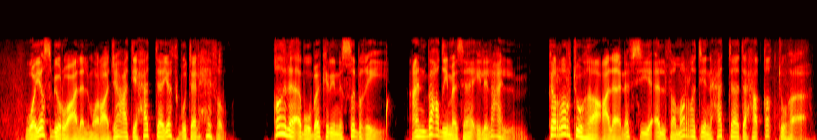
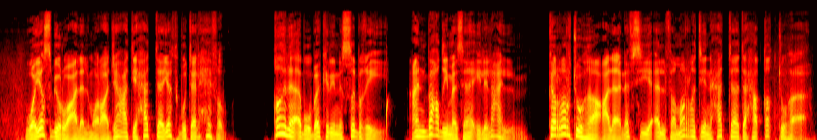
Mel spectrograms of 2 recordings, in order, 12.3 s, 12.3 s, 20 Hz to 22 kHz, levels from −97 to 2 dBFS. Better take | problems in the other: second | garbled, watery; slightly; nothing above 6.5 kHz

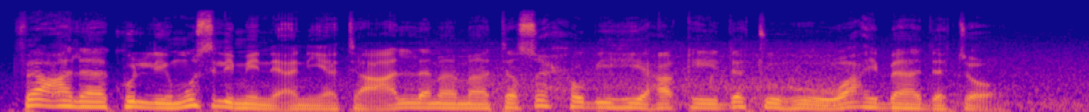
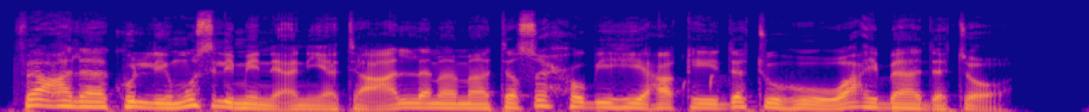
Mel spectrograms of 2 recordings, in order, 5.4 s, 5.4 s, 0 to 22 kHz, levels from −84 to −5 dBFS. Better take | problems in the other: second | train or aircraft noise; noticeable; throughout; 15 dB below the speech

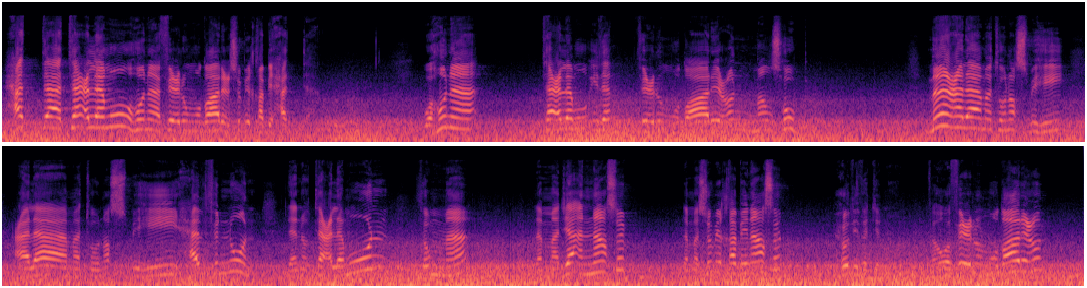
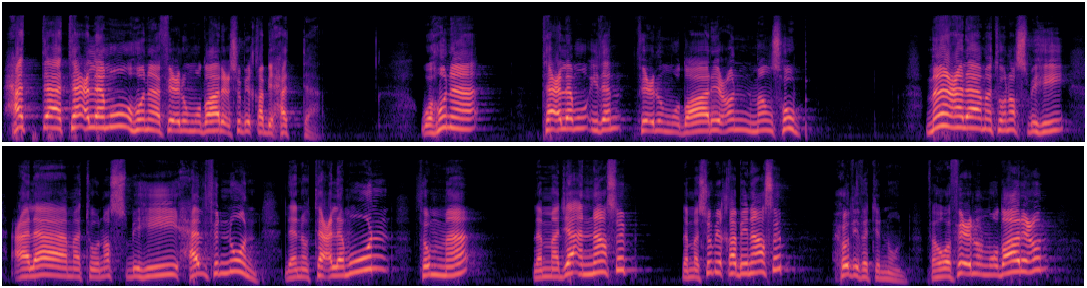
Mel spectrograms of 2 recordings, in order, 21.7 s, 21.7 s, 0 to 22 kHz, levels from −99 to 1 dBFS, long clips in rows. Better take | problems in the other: second | wind noise on the microphone; occasional gusts; 10 dB below the speech

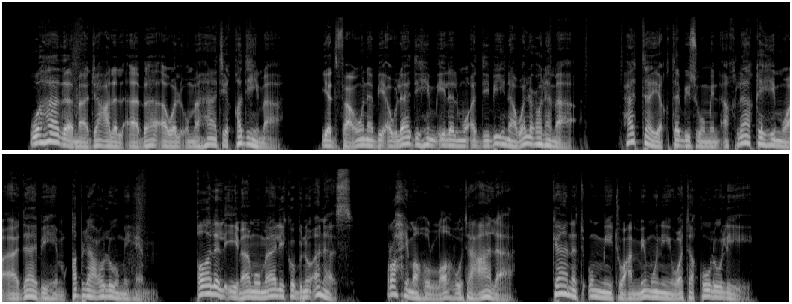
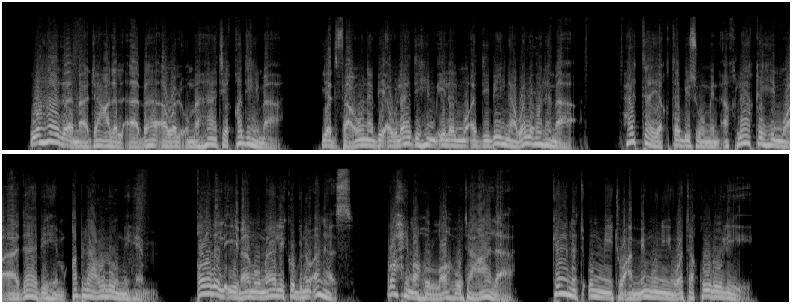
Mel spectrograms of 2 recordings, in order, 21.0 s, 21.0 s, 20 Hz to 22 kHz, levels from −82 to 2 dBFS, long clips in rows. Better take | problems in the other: first | distortion; heavy; 25% of the sound clipped

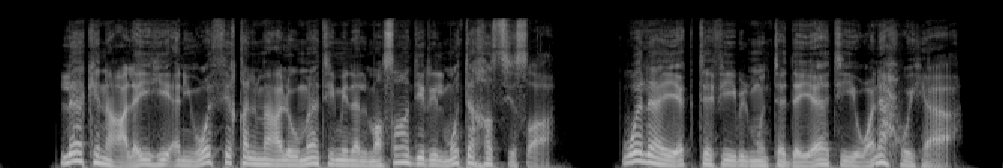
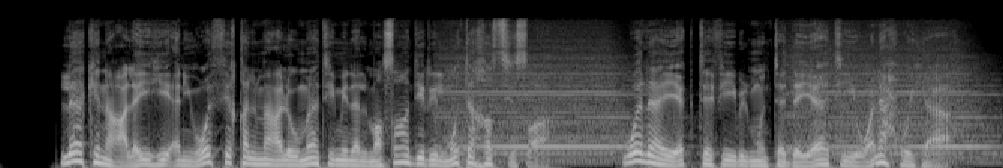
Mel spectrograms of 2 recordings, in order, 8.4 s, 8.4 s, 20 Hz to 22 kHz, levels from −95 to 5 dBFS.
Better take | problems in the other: first | alarm; noticeable; from 3.5 s on; peak 8 dB below the speech

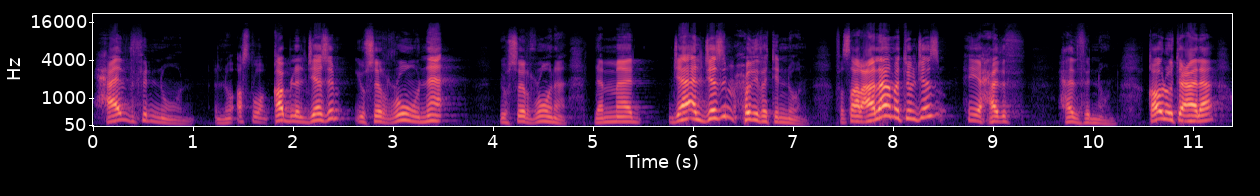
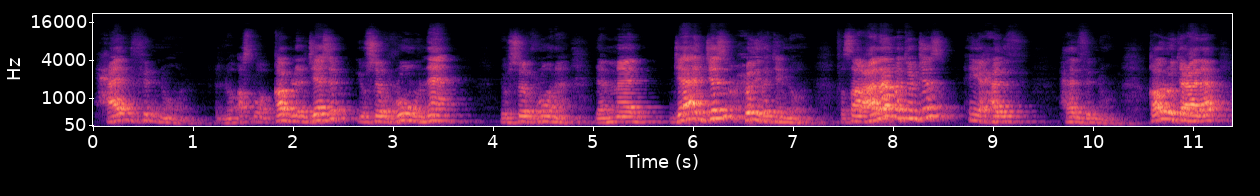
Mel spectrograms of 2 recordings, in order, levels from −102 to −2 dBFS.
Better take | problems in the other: first | room echo; slight; dies away in 0.4 s // off-mic speech; far

